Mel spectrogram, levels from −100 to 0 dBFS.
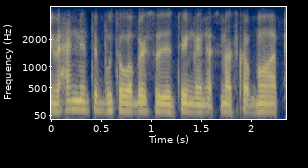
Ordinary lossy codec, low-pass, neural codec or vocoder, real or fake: Opus, 32 kbps; 3.6 kHz; codec, 16 kHz, 4 kbps, X-Codec, HuBERT features, trained on LibriSpeech; fake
